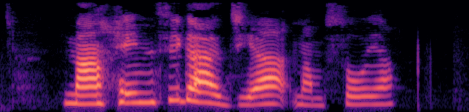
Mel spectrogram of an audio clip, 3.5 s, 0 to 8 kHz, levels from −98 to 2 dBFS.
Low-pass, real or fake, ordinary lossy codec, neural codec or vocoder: 7.2 kHz; real; Opus, 64 kbps; none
